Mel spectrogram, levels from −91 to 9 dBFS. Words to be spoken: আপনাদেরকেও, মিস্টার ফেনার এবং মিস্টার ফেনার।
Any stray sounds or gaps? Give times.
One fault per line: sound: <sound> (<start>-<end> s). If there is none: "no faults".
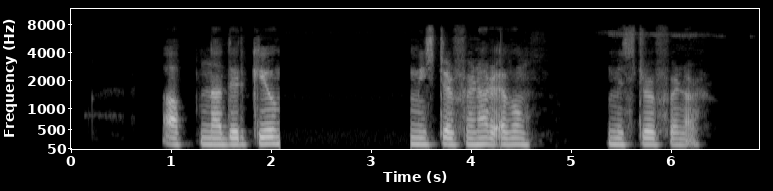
no faults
